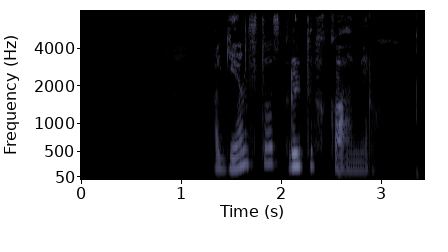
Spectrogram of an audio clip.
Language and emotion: Russian, neutral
